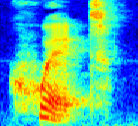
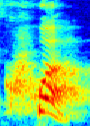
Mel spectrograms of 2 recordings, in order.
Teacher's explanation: worry about today now this que sound here is a labiovela something produced in the back of the mouth with the tongue up against the soft palate that's the velar part with rounding of the lips that's the labia part and the treatment of these labiovelas in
